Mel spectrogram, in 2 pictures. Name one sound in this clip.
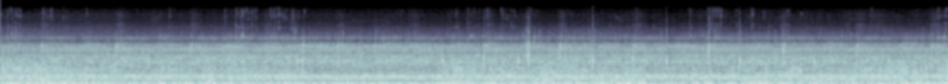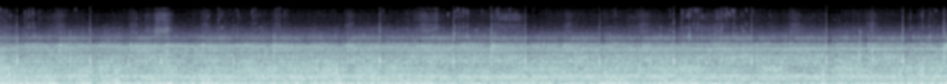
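Wind rushes loudly and steadily past.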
